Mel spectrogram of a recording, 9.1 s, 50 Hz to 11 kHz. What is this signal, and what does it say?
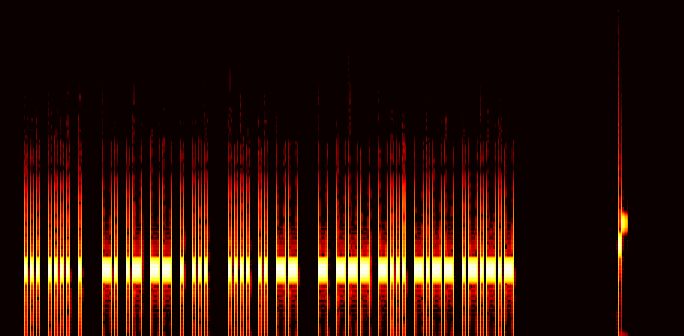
Morse code, heard as a keyed tone, about 30 wpm, 700 Hz. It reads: SHE NAMES HIM TOBY.
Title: Easy Phrases 30wpm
